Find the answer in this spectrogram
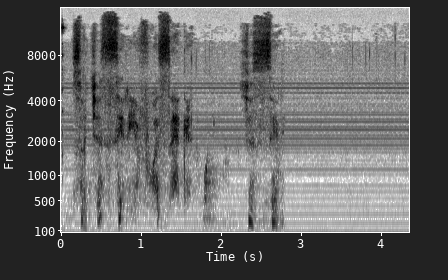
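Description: Near silence: faint, murmured voices for the first three seconds or so over a steady electrical mains hum, then only the hum.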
